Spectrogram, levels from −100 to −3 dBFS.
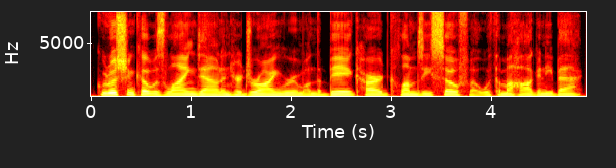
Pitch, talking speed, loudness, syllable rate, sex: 140 Hz, 220 wpm, -19 LUFS, 5.6 syllables/s, male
